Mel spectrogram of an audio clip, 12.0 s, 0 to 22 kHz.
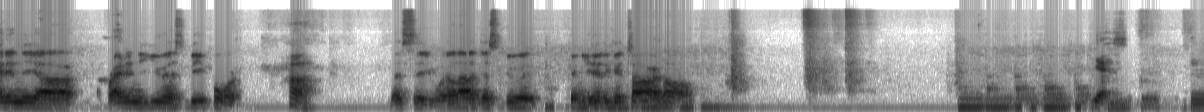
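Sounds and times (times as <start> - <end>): electric guitar low plucked notes: 5.0 - 7.5, 9.6 - 12.0.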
